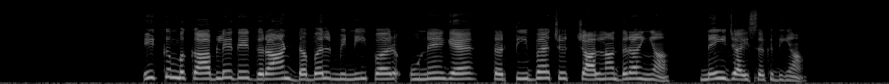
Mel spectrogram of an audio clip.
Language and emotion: Dogri, neutral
